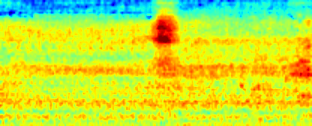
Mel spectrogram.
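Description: Heavy diesel engine idling steadily, with a brief hiss about two seconds in.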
